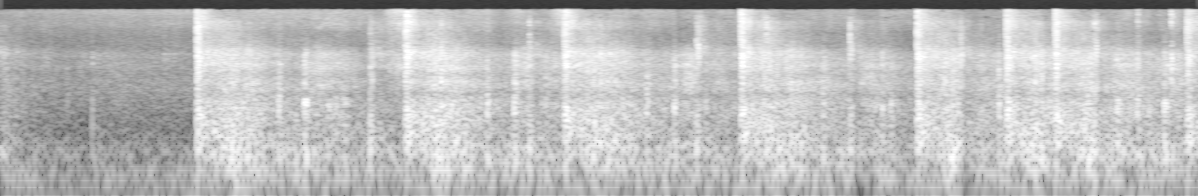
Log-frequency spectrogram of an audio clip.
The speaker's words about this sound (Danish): Altså, det er stadig pænt, det der fyrværkeri, og en øh, smule farligt.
